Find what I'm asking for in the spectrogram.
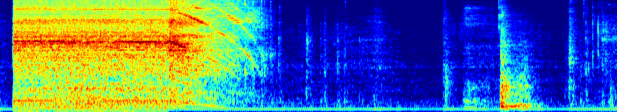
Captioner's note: whisk drill whirring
